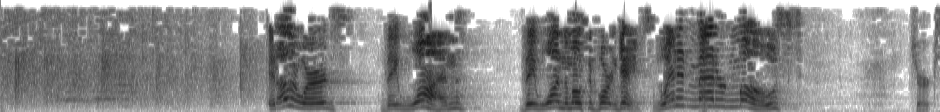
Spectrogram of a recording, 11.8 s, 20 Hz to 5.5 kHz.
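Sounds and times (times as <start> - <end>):
group of people applauding: 0.0 - 3.4
speech: 3.4 - 5.9, 6.5 - 9.9, 11.4 - 11.7.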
